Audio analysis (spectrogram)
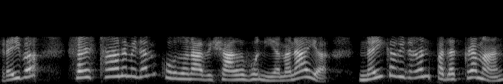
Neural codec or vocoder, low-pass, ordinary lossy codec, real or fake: codec, 16 kHz in and 24 kHz out, 0.9 kbps, LongCat-Audio-Codec, fine tuned four codebook decoder; 3.6 kHz; none; fake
